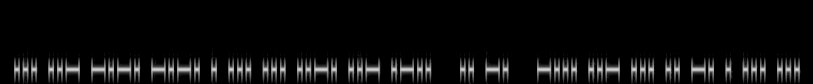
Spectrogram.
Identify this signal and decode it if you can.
Morse code, heard as a keyed tone, about 28 wpm, 700 Hz. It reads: SUCCESSFUL IN BUSINESS
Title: Sentences from Top 1000 Words - Review Part 6 - 28wpm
